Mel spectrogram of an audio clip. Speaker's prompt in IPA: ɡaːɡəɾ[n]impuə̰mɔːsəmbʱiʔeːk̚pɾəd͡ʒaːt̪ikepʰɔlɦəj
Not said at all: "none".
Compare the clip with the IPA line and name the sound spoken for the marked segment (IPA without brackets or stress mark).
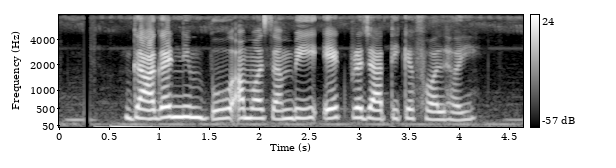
n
